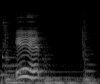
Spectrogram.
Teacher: in the word i', we have a held T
